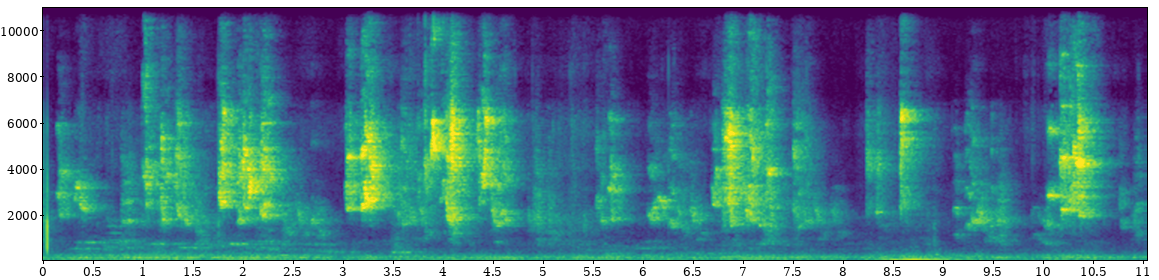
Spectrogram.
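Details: Hand-tame rose-ringed parakeet keeping up a long series of harsh, noisy squawks and chatter in uneven bursts every second or so.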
